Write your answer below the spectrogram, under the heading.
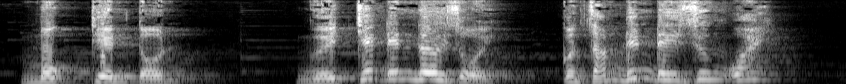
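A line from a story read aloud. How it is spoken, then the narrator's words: Majestic loud shout. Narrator (Vietnamese): Hạo Thiên Tôn uy phong lẫm liệt, thét lớn một tiếng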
